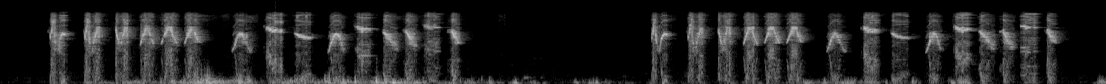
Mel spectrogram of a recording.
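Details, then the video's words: Javan bush lark singing: two long runs of rapid, sharp, high chirping and buzzy notes, about four per second, with a short silent pause between the runs and faint low rumble underneath. "Suara Burung Branjangan"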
